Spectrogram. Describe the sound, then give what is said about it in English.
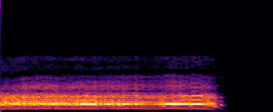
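A loud, sustained shriek from a human voice, held at a steady, strained pitch for about two seconds before cutting off abruptly, performed as a demonic howl. “And they got into the synagogue, and no sooner had they entered than a man with an evil spirit began to shriek like a howling demon.”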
